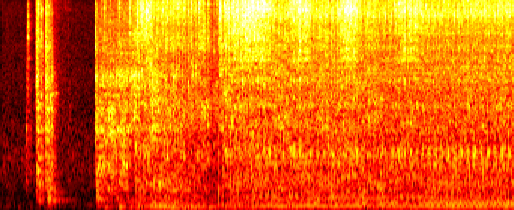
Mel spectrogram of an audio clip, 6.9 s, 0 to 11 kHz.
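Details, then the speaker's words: 1960 GMC 305 cubic-inch V6, first start after manifold work, with a crushed exhaust pipe: quick crank, then it catches cleanly into a steady, even idle with no misses or knocks and no smoke; healthy start and idle. "sounds awfully good to me no smoke at all"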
